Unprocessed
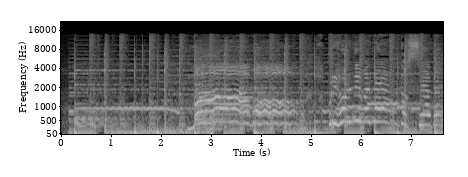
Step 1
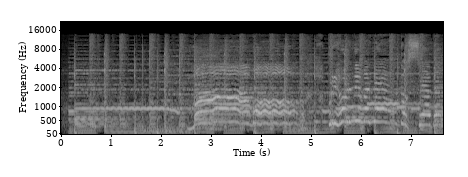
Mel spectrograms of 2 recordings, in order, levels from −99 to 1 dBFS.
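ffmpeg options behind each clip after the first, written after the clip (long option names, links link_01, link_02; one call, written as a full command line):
ffmpeg -i in.wav -filter_complex "[0:a]highpass=frequency=530:poles=1,asplit=2[link_01][link_02];[link_02]alimiter=level_in=0.5dB:limit=-24dB:level=0:latency=1:release=27,volume=-0.5dB,volume=2dB[link_03];[link_01][link_03]amix=inputs=2:normalize=0,volume=-6dB" out.wav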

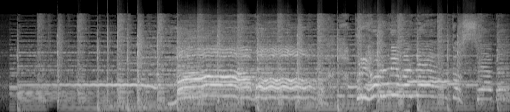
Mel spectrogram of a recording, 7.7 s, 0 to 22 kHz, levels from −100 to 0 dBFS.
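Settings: ffmpeg -i in.wav -filter_complex "[0:a]dynaudnorm=framelen=210:gausssize=13:maxgain=9dB,asplit=2[link_01][link_02];[link_02]highpass=frequency=720:poles=1,volume=9dB,asoftclip=type=tanh:threshold=-8.5dB[link_03];[link_01][link_03]amix=inputs=2:normalize=0,lowpass=frequency=6900:poles=1,volume=-6dB" out.wav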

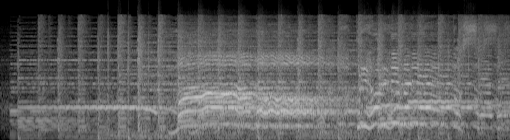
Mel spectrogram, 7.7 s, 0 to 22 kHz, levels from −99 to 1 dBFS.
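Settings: ffmpeg -i in.wav -af "aecho=1:1:305|610|915|1220|1525|1830:0.501|0.256|0.13|0.0665|0.0339|0.0173,volume=-8dB" out.wav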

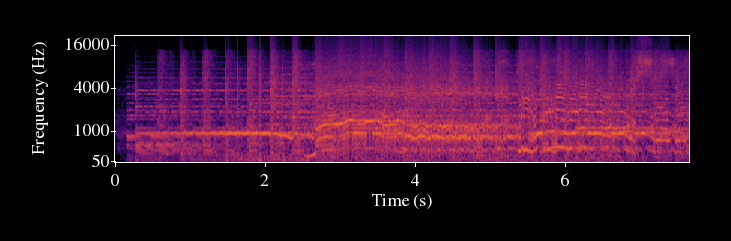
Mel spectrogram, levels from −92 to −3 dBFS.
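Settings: ffmpeg -i in.wav -af "volume=31.5dB,asoftclip=hard,volume=-31.5dB" out.wav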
